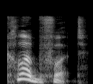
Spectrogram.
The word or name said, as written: clubfoot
